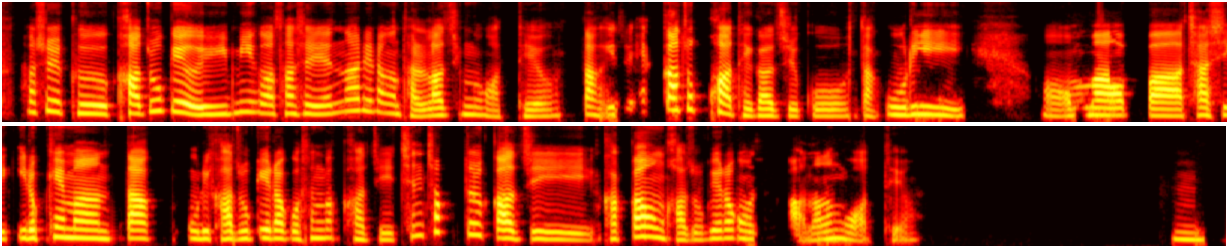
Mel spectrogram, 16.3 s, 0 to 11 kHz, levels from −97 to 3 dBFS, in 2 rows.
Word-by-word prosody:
사실 290 +1 -3
그 245 -3 0
가족의 290 +2 +3
의미가 240 +4 +1
사실 240 0 -2
옛날이랑은 280 +1 -3
달라진 195 +3 -1
것 - - -9
같아요. 170 0 -8
딱 215 -3 -1
이제 210 - -8
핵가족화 350 -6 +5
돼 185 -4 -6
가지고 175 -1 -4
딱 180 -3 -6
우리 210 -3 -1 0.5
어 175 -2 -6
엄마 200 0 +6
아빠 185 -2 +4
자식 205 0 -2
이렇게만 225 -1 +2
딱 220 0 +5 0.2
우리 210 0 -2
가족이라고 210 +1 0
생각하지 195 -5 -7
친척들까지 225 - -1
가까운 255 +5 +4
가족이라고는 210 +4 -3 0.2
안 180 - -5
하는 210 +4 -2
것 180 - -4 0.2
같아요. 185 - -15 1.7
음. 190 -2 -7
215 Hz, 300 characters per minute, -19 LUFS, 190-240 Hz, 1.7 s, 엄마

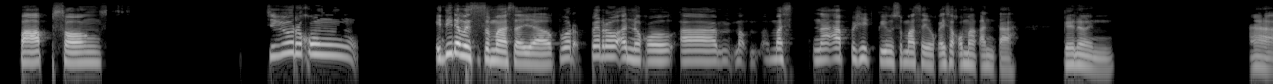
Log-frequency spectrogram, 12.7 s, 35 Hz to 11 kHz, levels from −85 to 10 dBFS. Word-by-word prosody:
Pop 160 +1 +4
songs. 155 0 +2 1.7
Siguro 280 +4 0
kung 260 -4 +1 0.8
hindi 200 +8 +1
naman 250 -5 +10
sa 205 - -15
sumasayaw 150 -5 +3
por 215 +1 -4
pero 230 0 +1
ano 200 -4 0
ko, 175 0 -1 0.2
um, 170 0 0 0.2
ma - - -11 0.3
mas 195 0 -4 0.2
naa-appreciate 200 +1 -3
ko 165 - -2
yung 160 - -6
sumasayaw 155 -4 -4
kaysa 140 +1 -5
kumakanta, 125 -7 -5 0.5
ganun. 125 -8 -4 1.4
Ah, 120 +2 -5
170 Hz, 110 wpm, -24 LUFS, 145-210 Hz, 1.7 s, naman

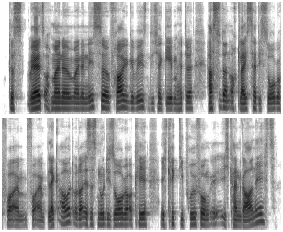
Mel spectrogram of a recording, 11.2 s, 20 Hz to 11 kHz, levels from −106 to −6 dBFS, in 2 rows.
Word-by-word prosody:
Das - - -2
wäre 135 +3 +9
jetzt 150 - +4
auch - - -4
meine 130 -1 +4
meine 130 0 0
nächste 145 +2 0
Frage 145 +2 +5
gewesen, 135 0 -5
die 125 - -16
ich 125 - -12
ergeben 125 0 -2
hätte. 135 +2 -4 0.3
Hast 135 +3 +3
du - - -10
dann 155 -1 +2
auch - - -5
gleichzeitig 120 0 0
Sorge 130 +1 -2
vor 120 0 -2
einem 110 0 -5
vor - - -4
einem - - -5
Blackout 165 +5 0
oder 130 0 0
ist 135 -1 -3
es 130 -1 -7
nur 130 0 -3
die 130 - -9
Sorge: 130 +2 +1
„Okay, 130 0 -2 0.2
ich - - -6
kriege 140 -1 -5
die 125 - -10
Prüfung 130 -2 -3
äh, 135 - -7
ich 150 - -10
kann 115 -2 -2
gar 105 +4 +4
nichts?“ 180 +4 -6
130 Hz, 215 wpm, -24 LUFS, 125-140 Hz, 0.3 s, wäre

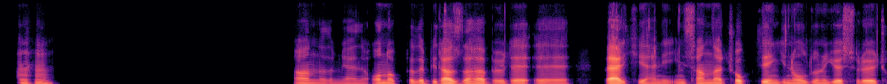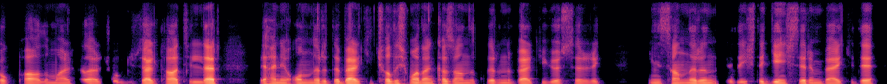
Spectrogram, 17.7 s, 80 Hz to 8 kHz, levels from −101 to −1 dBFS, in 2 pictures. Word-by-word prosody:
Hı 110 - -7
hı. 130 - -6 2.4
Anladım. 105 -3 -6
Yani, 100 0 -12
o 115 +3 -2
noktada 120 -1 -4
biraz 115 0 +4
daha, 115 -1 +1
böyle, 105 0 -3
eee, 100 -3 -6 0.4
belki, 105 +2 +6
hani, 105 0 -8
insanlar 110 +2 -3
çok 115 - 0
zengin 110 0 0
olduğunu 105 0 -4
gösteriyor. 110 0 0
Çok 100 -1 -6
pahalı 100 +1 +1
markalar, 105 0 -3
çok 100 0 -12
güzel 100 +2 +4
tatiller 110 +1 +5 0.4
ve - - +2
hani, 115 +2 -1
onları 115 +3 -2
da 125 -2 0
belki 115 +1 +6
çalışmadan 125 0 +1
kazandıklarını, 110 -1 -3
belki, 100 0 +1
göstererek 100 -1 -5 0.5
insanların 110 +2 -1
ya - - -10
da, 110 - -7
işte, 110 +1 -5
gençlerin 115 +1 0
belki 105 -1 -1
de 110 0 +4
110 Hz, 130 wpm, -25 LUFS, 105-115 Hz, 2.4 s, belki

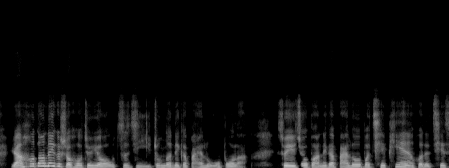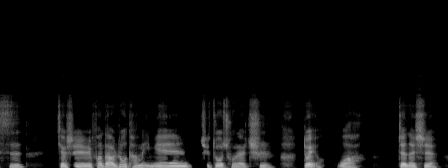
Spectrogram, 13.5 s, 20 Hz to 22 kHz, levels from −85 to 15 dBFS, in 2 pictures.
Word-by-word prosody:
然 190 +4 +6
后 315 +5 -1
到 345 +1 +3
那 350 0 +3
个 315 - 0
时 200 -10 +3
候 205 +2 0
就 205 +1 -1
有 165 -6 +2
自 210 +7 -8
己 155 -8 -10
种 200 +5 -4
的 180 -2 +1
那 180 +1 -1
个 175 0 -3
白 155 -2 -6
萝 155 -4 -4
卜 160 0 -1
了， - - -8 0.5
所 - - +1
以 180 -2 +6
就 195 +4 0
把 190 -3 -1
那 180 +3 -2
个 185 -1 +3
白 170 -2 -2
萝 175 0 +2
卜 180 +1 -2
切 200 +2 -3
片 225 -3 -1
或 190 - 0
者 155 -3 -2
切 200 +6 -4
丝， 215 +3 -7 0.5
就 185 -2 +3
是 165 -1 +1
放 215 +4 0
到 205 -2 +5
肉 245 +5 +1
汤 200 -3 -3
里 190 - -2
面 170 -1 +3
去 185 - -9
做 185 0 +2
出 180 -1 -7
来 155 -3 -1
吃。 175 +3 -6 0.4
对， 190 -3 +5 0.3
哇， 160 -3 -2 0.5
真 190 -1 +6
的 170 -2 +3
是 170 -1 -1
180 Hz, 230 characters per minute, -24 LUFS, 170-200 Hz, 0.5 s, 然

